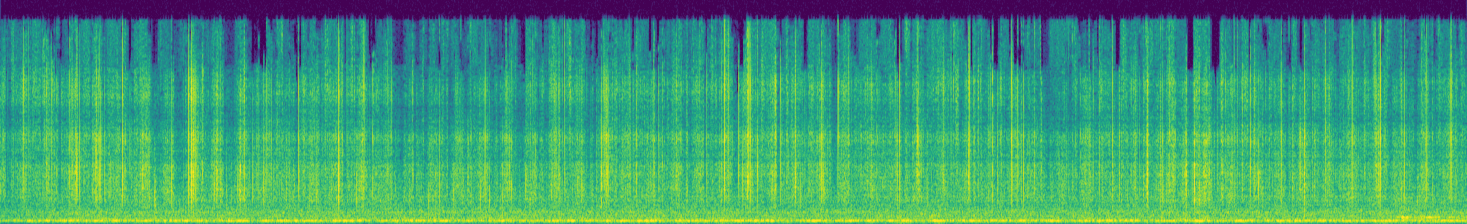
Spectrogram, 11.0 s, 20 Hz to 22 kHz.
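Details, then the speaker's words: ProWELD MMA 220 Puls inverter in pulse mode at 10 pulses per second on about 1.2 mm sheet: crackling, sizzling stick arc with a faint tone and rhythmic swells of power as the pulses vary arc power; normal pulsed welding. "le variazioni di potenza dell'arco elettrico producono ora un suono specifico che possiamo sentire più facilmente."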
